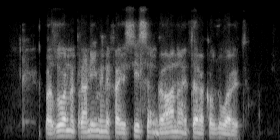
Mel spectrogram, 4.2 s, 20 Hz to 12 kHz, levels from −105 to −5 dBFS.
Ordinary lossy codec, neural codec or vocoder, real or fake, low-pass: Opus, 16 kbps; codec, 16 kHz, 4 kbps, FreqCodec, larger model; fake; 7.2 kHz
